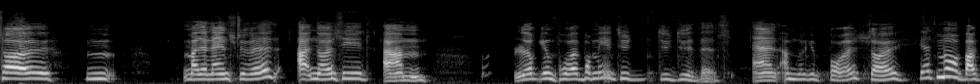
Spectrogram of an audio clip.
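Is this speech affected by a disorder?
Yes: Down syndrome; from birth, confirmed 3 days after birth, heart hole closed spontaneously at age 2; age 20; speaks a lot slower, learns and moves slower.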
